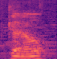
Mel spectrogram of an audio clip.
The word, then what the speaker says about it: gunwale: crouch, kind of like hide under the side of the boat, gunwale, Gunnel. Close. It is spelled Gunwale, yeah.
